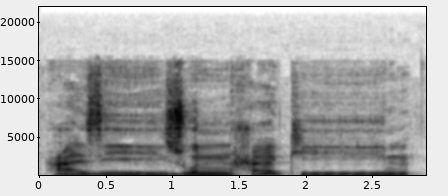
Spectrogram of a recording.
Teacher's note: comme je veux m'arrêter ici, je ne vais pas prononcer le tanwin, je vais dire Azizun Hakim.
